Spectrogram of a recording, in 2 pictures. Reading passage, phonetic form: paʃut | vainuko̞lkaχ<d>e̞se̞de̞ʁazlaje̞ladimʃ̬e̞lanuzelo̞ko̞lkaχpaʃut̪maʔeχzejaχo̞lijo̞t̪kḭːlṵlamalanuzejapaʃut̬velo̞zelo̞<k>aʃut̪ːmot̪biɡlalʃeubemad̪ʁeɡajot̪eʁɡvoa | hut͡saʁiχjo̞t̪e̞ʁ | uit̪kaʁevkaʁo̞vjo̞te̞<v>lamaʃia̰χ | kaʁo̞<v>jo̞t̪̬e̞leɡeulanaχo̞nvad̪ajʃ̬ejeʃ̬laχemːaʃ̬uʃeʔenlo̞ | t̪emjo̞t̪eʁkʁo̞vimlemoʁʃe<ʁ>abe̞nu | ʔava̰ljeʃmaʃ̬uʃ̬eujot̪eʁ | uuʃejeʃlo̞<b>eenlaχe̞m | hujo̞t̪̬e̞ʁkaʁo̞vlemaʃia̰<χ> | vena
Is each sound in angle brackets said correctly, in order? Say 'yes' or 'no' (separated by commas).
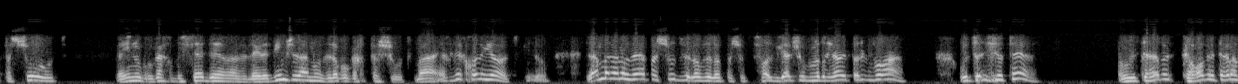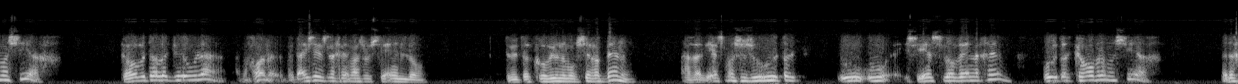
no, no, no, yes, yes, no, yes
